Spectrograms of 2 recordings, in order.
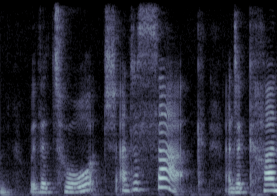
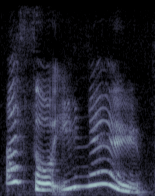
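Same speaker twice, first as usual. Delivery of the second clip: knowing goose; 11 semitones higher than usual. Acted. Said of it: "The goose replied".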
